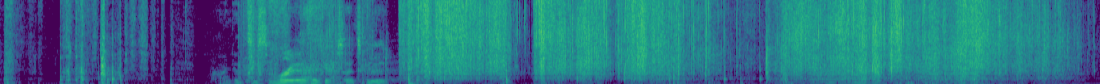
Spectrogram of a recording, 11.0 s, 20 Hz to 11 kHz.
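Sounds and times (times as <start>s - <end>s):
packing material crinkling: 2.4s - 11.0s.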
